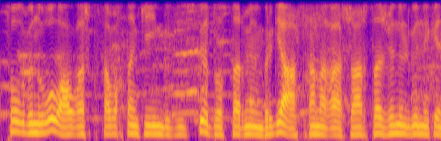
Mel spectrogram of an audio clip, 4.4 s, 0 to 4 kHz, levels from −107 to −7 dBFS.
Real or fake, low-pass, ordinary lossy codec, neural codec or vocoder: fake; 3.6 kHz; none; codec, 16 kHz, 6 kbps, DAC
